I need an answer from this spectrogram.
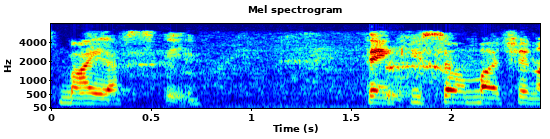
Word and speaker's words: Majewski: My last name is pronounced Majewski.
